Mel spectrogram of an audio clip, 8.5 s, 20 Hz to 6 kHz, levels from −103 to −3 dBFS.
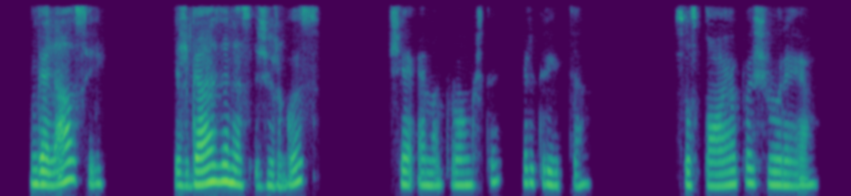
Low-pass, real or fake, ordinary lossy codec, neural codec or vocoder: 5.4 kHz; fake; MP3, 48 kbps; codec, 44.1 kHz, 7.8 kbps, Pupu-Codec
